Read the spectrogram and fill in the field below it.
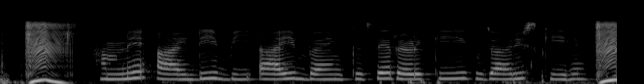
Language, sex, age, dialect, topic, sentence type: Hindi, female, 18-24, Kanauji Braj Bhasha, banking, statement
